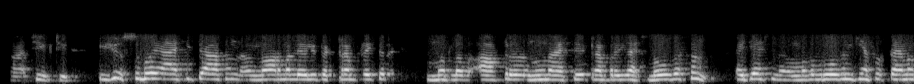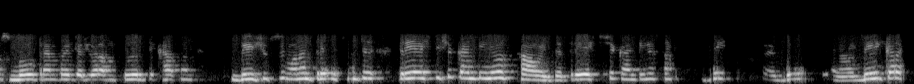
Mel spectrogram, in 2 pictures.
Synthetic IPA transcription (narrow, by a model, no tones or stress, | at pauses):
ɦaːʈʰiːkʈʰiːk | iʃusubɐjaːjsit͡ʃiaːsɐnnaːɾmɐlːeːʋlipek̚ʈɾempɾeːt͡ʃɐɾ | mɐt̪lɐbaːfʈɐɾnuːnaːjsiʈɾempɾeːt͡ʃɾaːsbɐwɡɐsɐn | ɐt̪iaːsʲmɐt̪lɐbɾoːzɐnkiɐ̃nsɐnst̪aːnɐpsbowʈɾempɾeːt͡ʃɐɾjoɾaːsɐnpəːɾt̪ikʰaːsɐn | beːʃusiʋɐnɐnt̪ɾeːsɐnʲt̪ɨt̪ɾeːəsʲt̪it͡ʃʰɐkɐɳʈiːnjuɐnsk̪ʰaːʋɐnʲt̪ɨt̪ɾeːəʃʲt̪i̥t͡ʃʰɐkɐɳʈiːniɐst̪ʰaː | be | bobeikɐɾɐk̚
